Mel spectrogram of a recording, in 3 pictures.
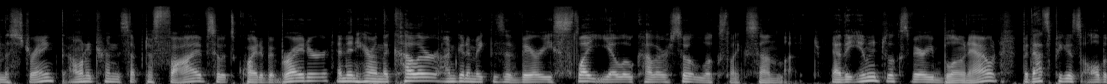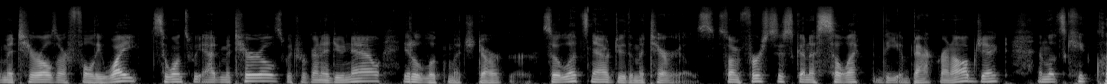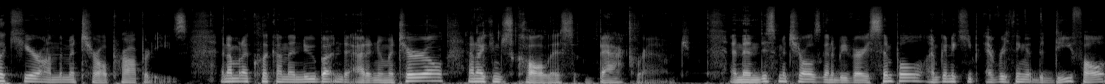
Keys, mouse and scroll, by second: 1.6 click, 4.6 click, 7.8 shift+middle click, 8.0-8.9 scroll up 4, 8.9 scroll up 1, 9.1-9.6 scroll down 4, 9.9 middle click, 10.9 scroll, 10.9-11.3 scroll down 3, 11.3 middle click, 12.2 KP_0, 13.1-14.4 scroll up 1, 14.4 scroll up 1, 14.5-18.4 shift+middle drag, 18.4 right click, 19.3 g, 24.6-30.4 drag.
